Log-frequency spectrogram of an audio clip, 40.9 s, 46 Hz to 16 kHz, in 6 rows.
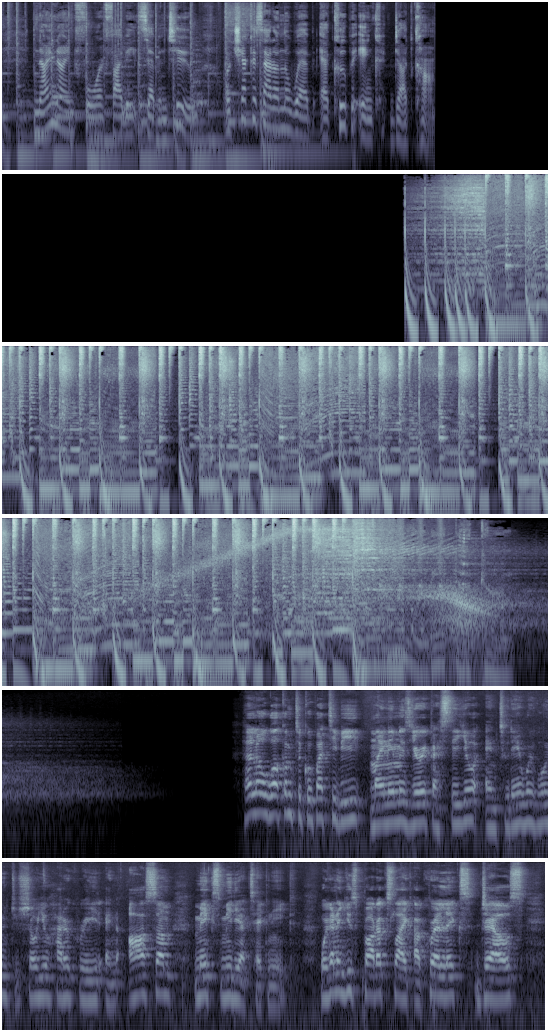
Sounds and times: Music: 0.0s - 5.3s, 11.8s - 25.6s
Speech: 0.4s - 5.4s, 30.3s - 40.7s.

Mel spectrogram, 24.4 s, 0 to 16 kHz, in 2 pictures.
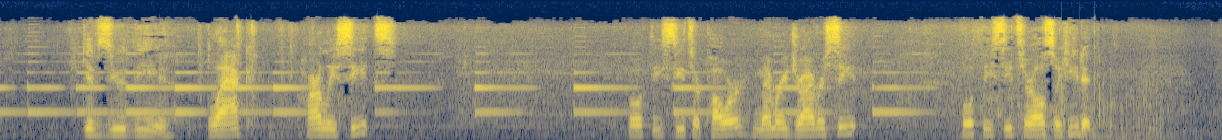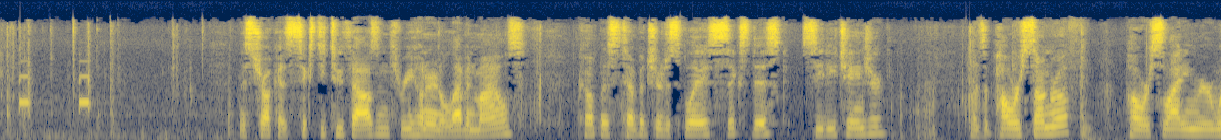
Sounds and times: Speech: 0.8s - 4.0s, 6.3s - 8.6s, 9.6s - 11.0s, 14.6s - 21.1s, 21.9s - 24.4s.

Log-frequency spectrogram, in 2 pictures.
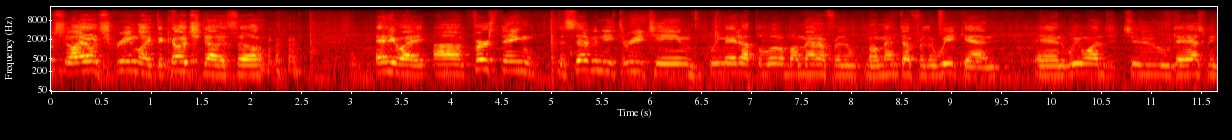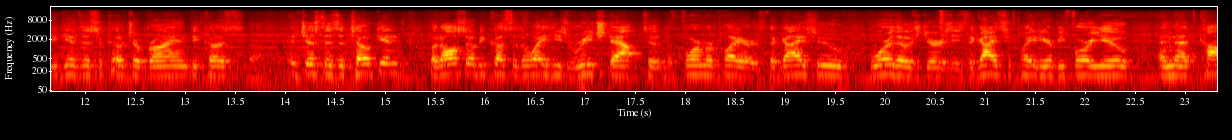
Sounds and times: Speech: 0.0s - 2.2s, 3.2s - 23.3s.

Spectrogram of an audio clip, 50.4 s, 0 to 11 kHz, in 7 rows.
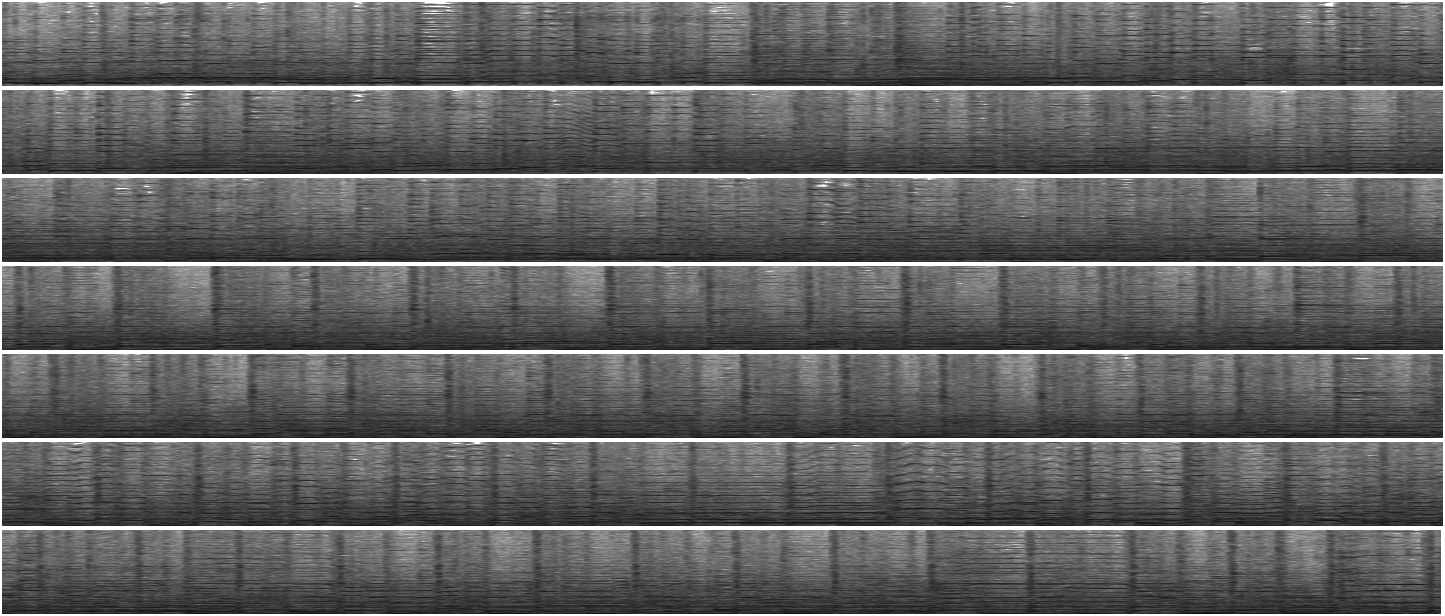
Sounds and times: Bluegrass: 0.0s - 50.4s
Mandolin: 0.0s - 50.4s.

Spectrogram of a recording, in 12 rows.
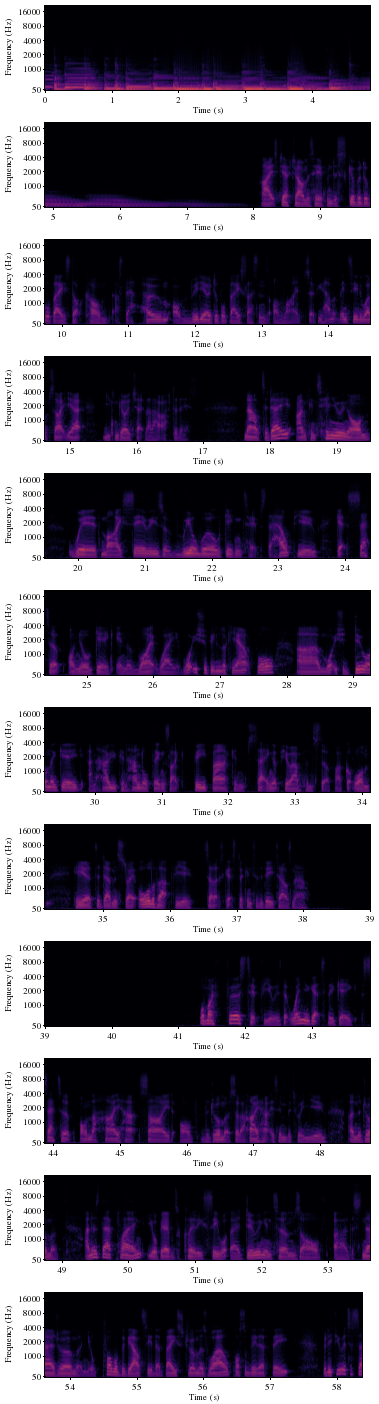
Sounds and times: Speech: 8.1s - 17.0s, 17.6s - 38.1s, 41.3s - 58.3s.

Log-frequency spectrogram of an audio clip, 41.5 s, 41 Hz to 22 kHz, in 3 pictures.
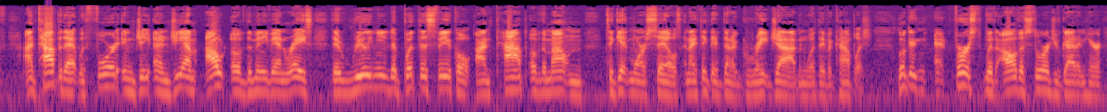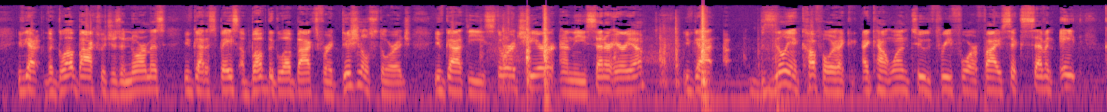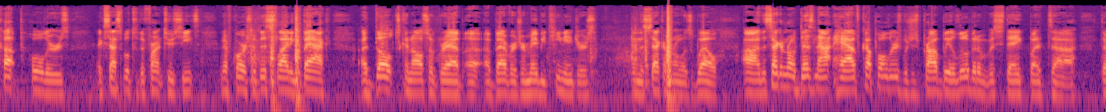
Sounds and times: Speech: 0.0s - 41.5s.

